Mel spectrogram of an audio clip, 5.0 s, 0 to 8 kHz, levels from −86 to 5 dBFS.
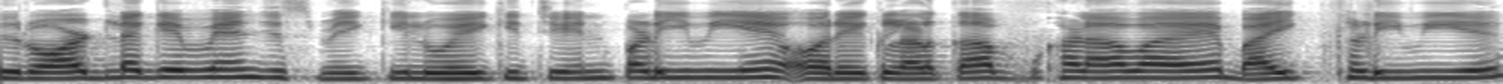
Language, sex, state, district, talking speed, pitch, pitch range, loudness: Hindi, female, Chhattisgarh, Korba, 275 wpm, 235 Hz, 215-250 Hz, -14 LUFS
